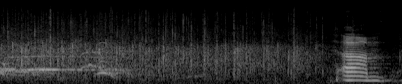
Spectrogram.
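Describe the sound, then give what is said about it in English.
Audience applause with some cheering greets a married couple introduced on stage, a steady clatter of many hands that fades slightly, with a voice rising briefly near the end. “you can cheer, we can cheer for the Duprees.”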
